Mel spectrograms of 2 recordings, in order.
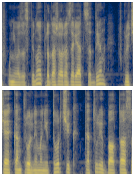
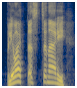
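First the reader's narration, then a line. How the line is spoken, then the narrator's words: Furious spluttering yell. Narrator (Russian): брызжа слюной заорал багровеющий режиссер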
